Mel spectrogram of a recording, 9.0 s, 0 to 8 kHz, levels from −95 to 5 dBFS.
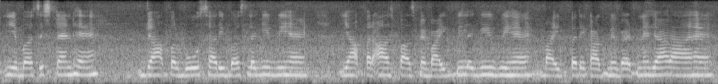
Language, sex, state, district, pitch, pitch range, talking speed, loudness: Hindi, female, Odisha, Malkangiri, 220 Hz, 215-225 Hz, 200 wpm, -13 LUFS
